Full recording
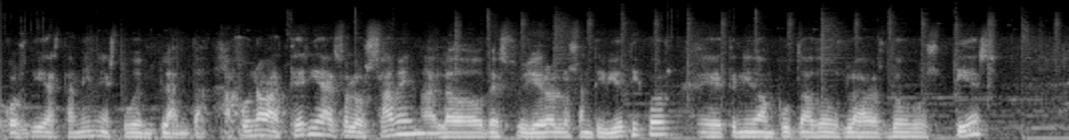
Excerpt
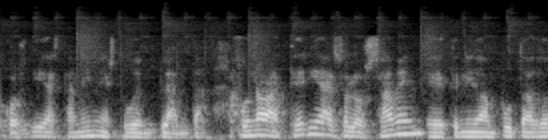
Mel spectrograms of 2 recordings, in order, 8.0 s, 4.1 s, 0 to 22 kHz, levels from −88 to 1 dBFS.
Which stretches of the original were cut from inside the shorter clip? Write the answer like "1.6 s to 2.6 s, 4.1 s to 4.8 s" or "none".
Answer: 3.2 s to 5.2 s

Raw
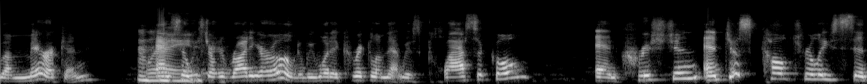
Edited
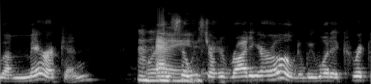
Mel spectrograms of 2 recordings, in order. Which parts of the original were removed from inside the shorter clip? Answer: none

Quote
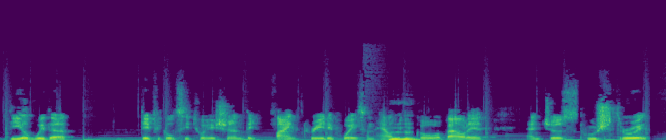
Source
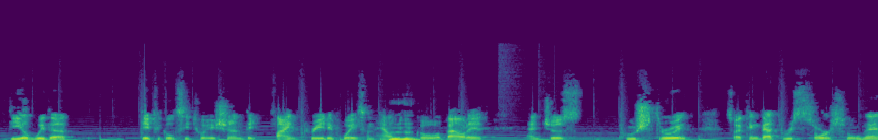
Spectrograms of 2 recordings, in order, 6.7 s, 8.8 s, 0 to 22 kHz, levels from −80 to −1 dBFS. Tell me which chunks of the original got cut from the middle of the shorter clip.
5.8 s to 6.1 s

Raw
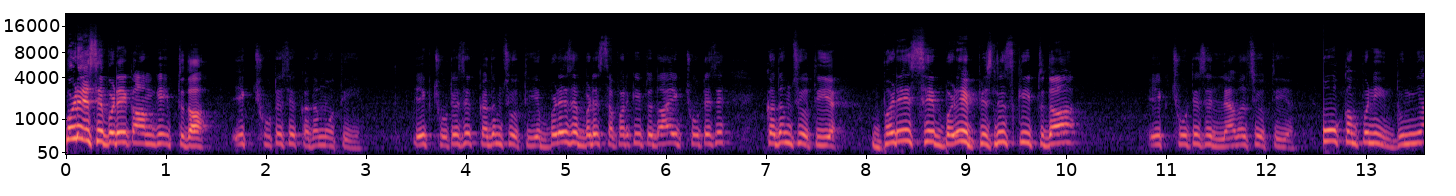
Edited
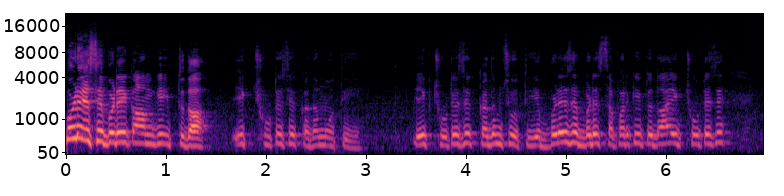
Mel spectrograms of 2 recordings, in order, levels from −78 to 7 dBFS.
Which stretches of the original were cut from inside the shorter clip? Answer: none

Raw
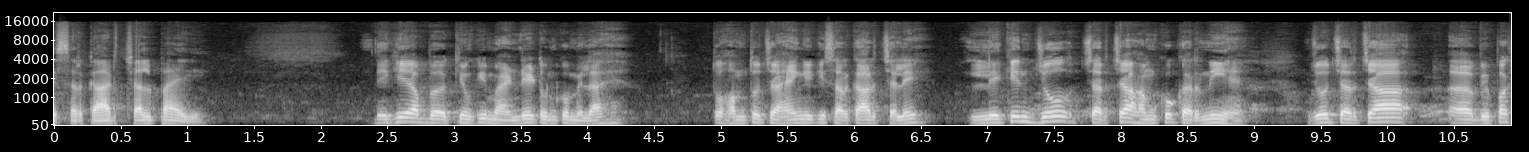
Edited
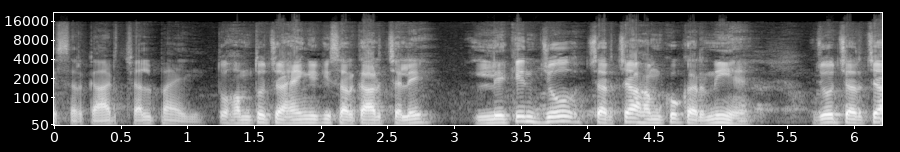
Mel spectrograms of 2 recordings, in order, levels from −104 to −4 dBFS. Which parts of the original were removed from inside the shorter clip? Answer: 1.1 s to 4.8 s

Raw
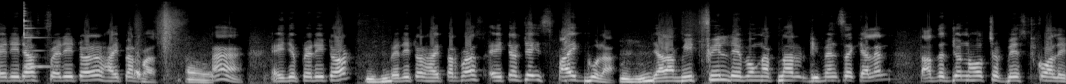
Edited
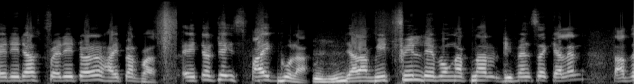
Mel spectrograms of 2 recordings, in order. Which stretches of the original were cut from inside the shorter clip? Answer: 1.8 s to 4.8 s

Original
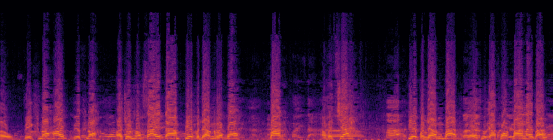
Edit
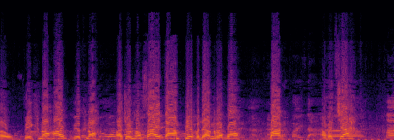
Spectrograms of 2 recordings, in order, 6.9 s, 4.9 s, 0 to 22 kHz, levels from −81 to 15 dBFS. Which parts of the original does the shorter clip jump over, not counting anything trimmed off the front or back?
none

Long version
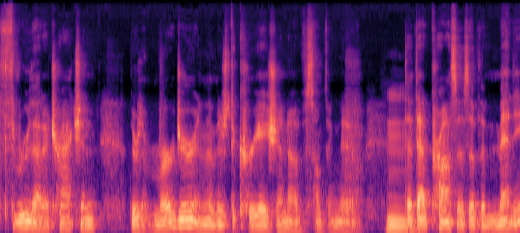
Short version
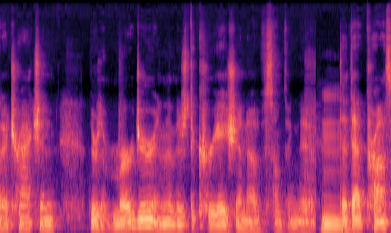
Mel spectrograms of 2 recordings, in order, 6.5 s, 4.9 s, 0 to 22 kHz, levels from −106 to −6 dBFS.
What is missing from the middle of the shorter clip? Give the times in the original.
4.5 s to 4.8 s

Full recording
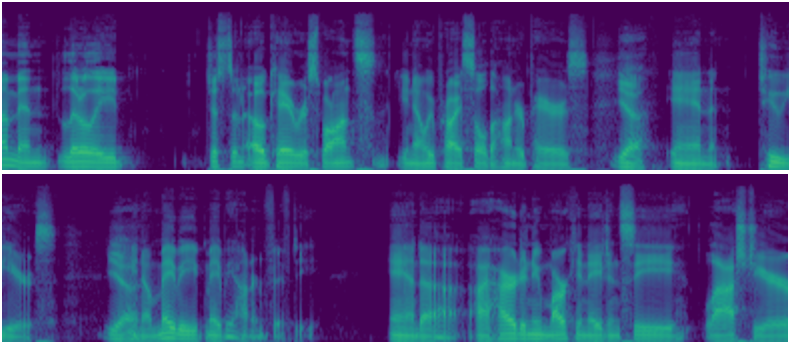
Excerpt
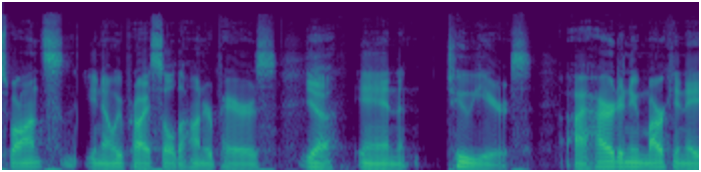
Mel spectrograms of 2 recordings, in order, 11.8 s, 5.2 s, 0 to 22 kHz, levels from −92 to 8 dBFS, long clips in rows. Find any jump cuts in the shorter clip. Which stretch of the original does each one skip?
6.5 s to 9.3 s

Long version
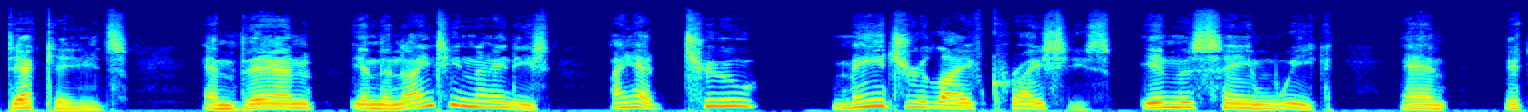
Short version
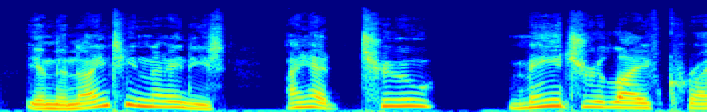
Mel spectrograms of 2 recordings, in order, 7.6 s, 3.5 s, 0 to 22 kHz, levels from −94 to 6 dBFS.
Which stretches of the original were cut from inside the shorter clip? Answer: none

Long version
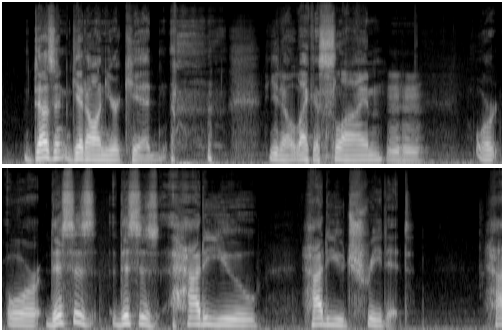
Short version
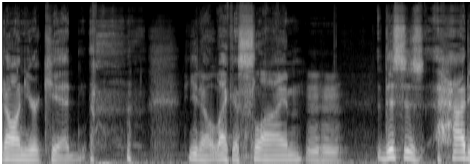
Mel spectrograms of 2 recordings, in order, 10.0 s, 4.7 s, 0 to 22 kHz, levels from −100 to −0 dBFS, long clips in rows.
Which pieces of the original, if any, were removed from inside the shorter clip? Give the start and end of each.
4.5 s to 6.0 s

